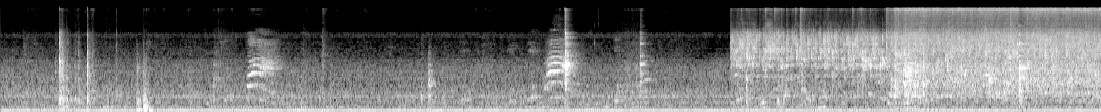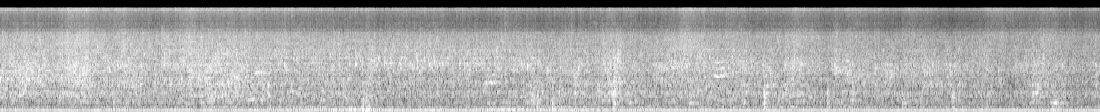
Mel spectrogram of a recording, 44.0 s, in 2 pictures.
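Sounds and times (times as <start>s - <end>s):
chicken sizzling in a pan: 14.6s - 44.0s.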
